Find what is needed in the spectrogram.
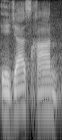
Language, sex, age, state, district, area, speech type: Urdu, male, 45-60, Telangana, Hyderabad, urban, spontaneous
